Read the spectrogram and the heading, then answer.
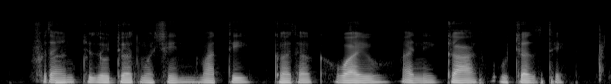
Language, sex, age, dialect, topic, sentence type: Marathi, male, 18-24, Northern Konkan, agriculture, statement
